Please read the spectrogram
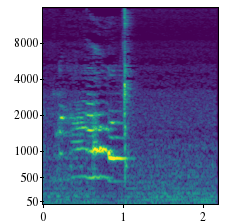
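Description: A cat meowing once: a single call of just under a second that drops in pitch at the end, closed by a brief click.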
